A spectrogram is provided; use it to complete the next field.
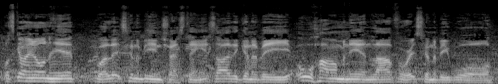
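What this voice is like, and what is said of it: Speaks with a nice accent. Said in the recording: “You had a nice accent.”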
